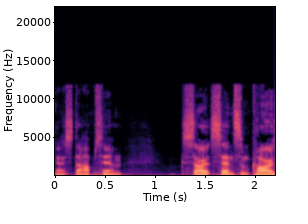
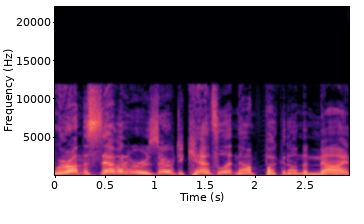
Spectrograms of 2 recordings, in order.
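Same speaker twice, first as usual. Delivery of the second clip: furious, ranting, very high-pitched angry yell. Retelling an angry customer at a ferry office: imitating a man yelling. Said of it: "there's already a dude yelling at him".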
